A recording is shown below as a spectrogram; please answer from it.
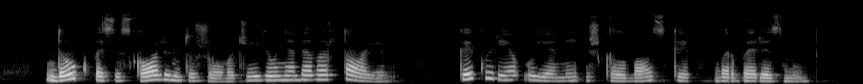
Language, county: Lithuanian, Šiauliai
